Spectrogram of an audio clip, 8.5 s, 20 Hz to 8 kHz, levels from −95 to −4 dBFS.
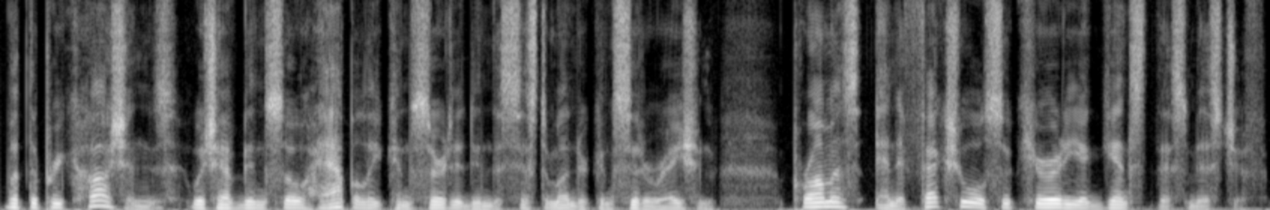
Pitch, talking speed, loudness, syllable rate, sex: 110 Hz, 150 wpm, -18 LUFS, 5.4 syllables/s, male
